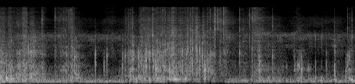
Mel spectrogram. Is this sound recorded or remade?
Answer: remade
